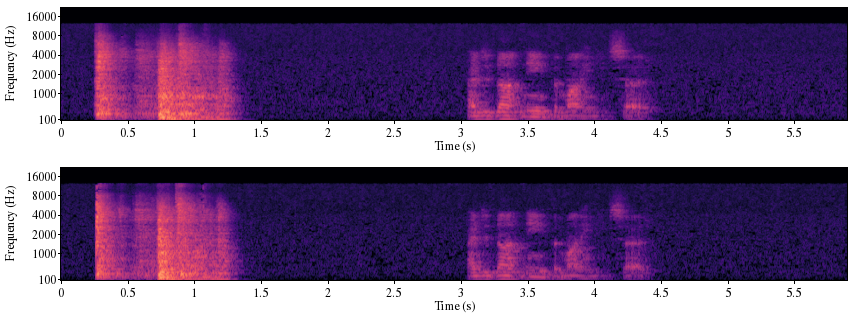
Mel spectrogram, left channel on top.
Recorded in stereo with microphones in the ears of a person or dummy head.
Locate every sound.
0.3 s a rattle: 70° right (ahead or behind), 0.5 m
3.0 s a man speaking: 5° right (ahead or behind), 1.3 m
